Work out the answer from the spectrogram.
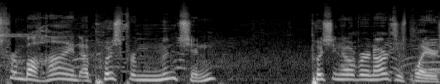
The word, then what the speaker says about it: München: Munchen. Because I almost said München, but that wouldn't have been right.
